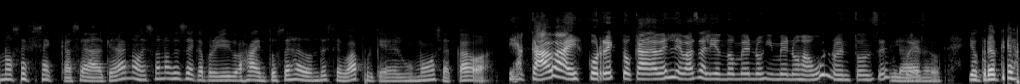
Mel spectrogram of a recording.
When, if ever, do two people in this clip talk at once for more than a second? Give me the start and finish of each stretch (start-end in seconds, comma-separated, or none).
none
